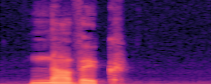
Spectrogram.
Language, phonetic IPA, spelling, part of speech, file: Polish, [ˈnavɨk], nawyk, noun, Pl-nawyk.ogg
